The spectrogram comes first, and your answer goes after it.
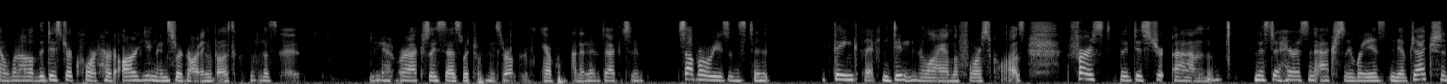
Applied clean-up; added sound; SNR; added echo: neural diffusion model UNIVERSE++.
